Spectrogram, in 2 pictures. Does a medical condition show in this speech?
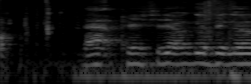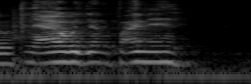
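Yes: cerebral palsy.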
